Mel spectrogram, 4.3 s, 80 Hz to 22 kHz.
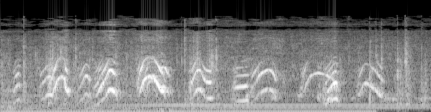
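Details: German Shepherd puppies of the Anarchy and Core litter, born February 18, 2009, cry in rapid repeated arched squeals, roughly two per second, each sliding up then down, steady hum underneath until it stops near the end.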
